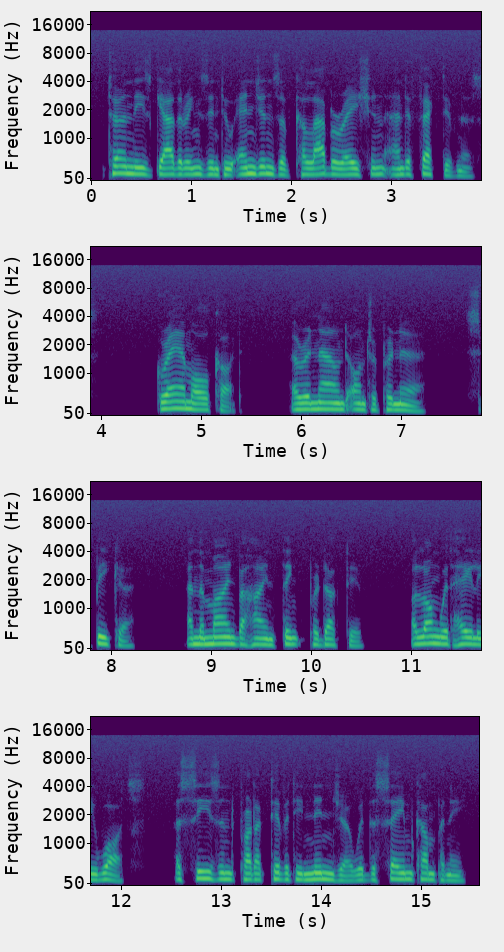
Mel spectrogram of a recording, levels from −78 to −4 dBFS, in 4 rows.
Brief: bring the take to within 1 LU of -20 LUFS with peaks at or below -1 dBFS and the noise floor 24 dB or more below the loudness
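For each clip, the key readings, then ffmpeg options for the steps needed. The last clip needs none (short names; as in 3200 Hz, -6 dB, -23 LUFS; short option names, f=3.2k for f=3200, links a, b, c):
noise floor -48 dBFS; noise floor target -51 dBFS; loudness -27.0 LUFS; peak -10.5 dBFS; loudness target -20.0 LUFS
-> -af "afftdn=nr=6:nf=-48"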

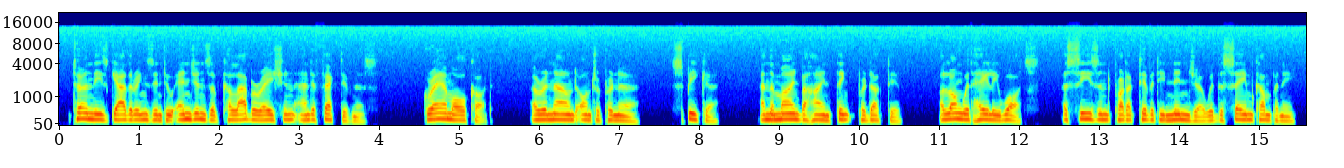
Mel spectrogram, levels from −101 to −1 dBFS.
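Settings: noise floor -52 dBFS; loudness -27.0 LUFS; peak -10.5 dBFS; loudness target -20.0 LUFS
-> -af "volume=7dB"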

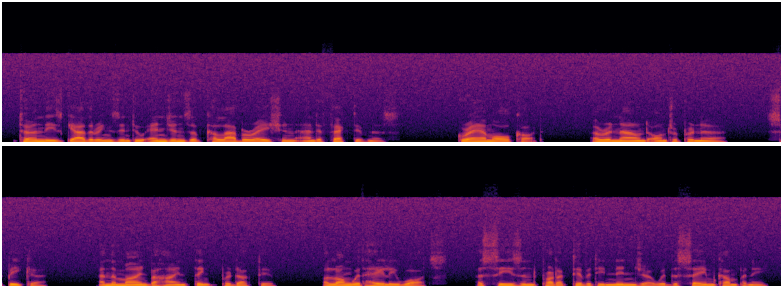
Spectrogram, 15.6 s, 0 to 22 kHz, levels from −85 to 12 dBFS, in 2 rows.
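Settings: loudness -20.0 LUFS; peak -3.5 dBFS; noise floor -45 dBFS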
